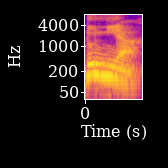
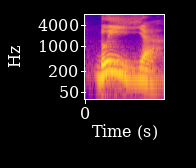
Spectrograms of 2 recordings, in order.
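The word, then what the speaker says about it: دنيا: Contoh dia perkataan dunya. Tak boleh hilangkan nun tu. Duya tak boleh sebut dunya.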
